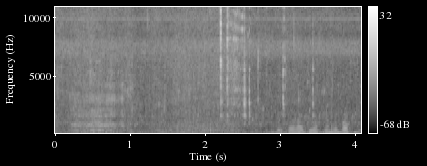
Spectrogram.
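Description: Faint handling noises as a small fish is swung in on a float rod and taken in hand to be unhooked: light rustling, a few sharp clicks about two seconds in, and a quiet murmuring voice near the end.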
